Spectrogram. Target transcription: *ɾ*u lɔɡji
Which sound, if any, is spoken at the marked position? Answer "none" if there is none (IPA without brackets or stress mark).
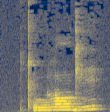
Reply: tʼ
